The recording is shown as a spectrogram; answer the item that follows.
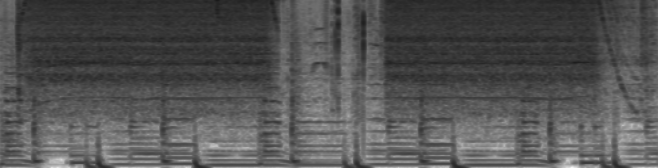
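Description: Table saw motor running at full speed in two stretches with a short break between them, cutting off near the end, heard under background music with a steady beat.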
